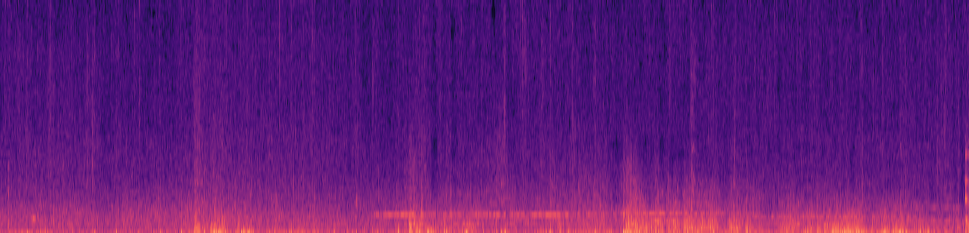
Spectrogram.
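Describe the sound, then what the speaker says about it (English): Video game rain and thunder in GTA San Andreas: steady rain hisses throughout while deep rolls of thunder rumble and crack several times, fairly loud and close, with no talking. "Then it started to rain."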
